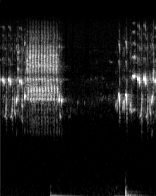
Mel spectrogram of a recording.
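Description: A Marsh Wren sings a high, rapid, mechanical rattle that opens with a few sharp notes, then a second burst of the same gurgling chatter after a short pause.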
